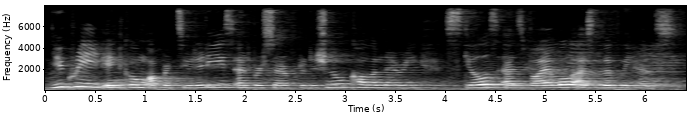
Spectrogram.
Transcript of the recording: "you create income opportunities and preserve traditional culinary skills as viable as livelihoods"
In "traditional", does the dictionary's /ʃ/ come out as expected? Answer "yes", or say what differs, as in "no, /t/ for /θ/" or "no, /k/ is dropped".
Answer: yes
